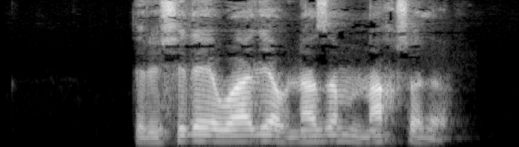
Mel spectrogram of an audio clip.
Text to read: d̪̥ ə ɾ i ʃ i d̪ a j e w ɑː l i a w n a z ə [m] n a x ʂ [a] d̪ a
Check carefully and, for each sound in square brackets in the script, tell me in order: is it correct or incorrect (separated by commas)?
correct, correct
